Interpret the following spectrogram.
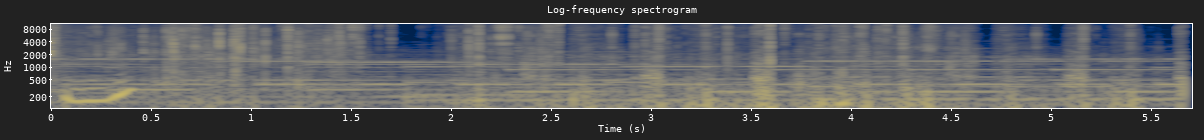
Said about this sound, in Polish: Dobrze, wycięłam prostokąt, ale jest dwuwarstwowy, więc teraz rozcinam złączony brzeg, żeby mieć jedną warstwę.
